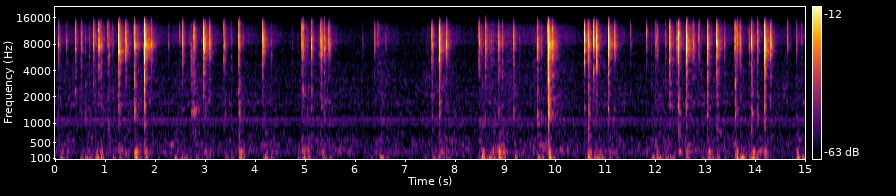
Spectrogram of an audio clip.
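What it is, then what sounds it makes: Laptop keyboard with plastic keys. Fingertips type fast on the solid keys of a silver Samsung laptop's black plastic chiclet keyboard. Quick bursts of short, dull plastic taps with a soft low thud and a bright click edge alternate with brief pauses, and each keystroke dies away almost at once.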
